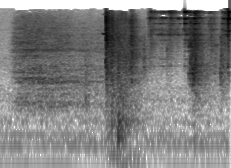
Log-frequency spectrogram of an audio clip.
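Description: A door shuts with a thud.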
